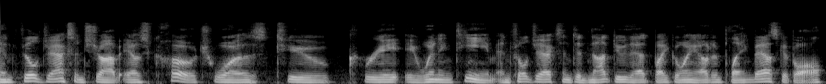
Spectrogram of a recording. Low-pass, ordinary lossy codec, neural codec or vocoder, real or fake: 7.2 kHz; MP3, 32 kbps; vocoder, 44.1 kHz, 128 mel bands every 256 samples, BigVGAN v2; fake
